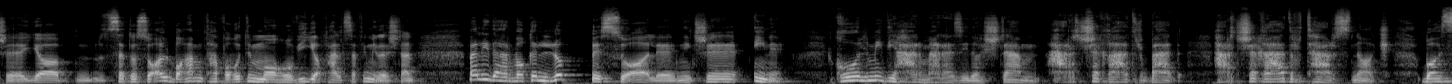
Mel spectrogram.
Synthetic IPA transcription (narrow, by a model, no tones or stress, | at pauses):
t͡ʃejɒːse̞t̪ʰɒsoʔɒːlbɒːhæmt̪ʰæfɒːvot̪ʰemɒːɦoviːjɒːfælsæfiːmiːd̪ɒːʃt̪ænvæliːd̪æɾvɒːɣelobːesoʔɒːleniːt͡ʃʰeiːnḛ | ɢoːlmiːd̪ihæɾmæɾæziːd̪ɒːʃt̪æmhæ̰ɾt͡ʃʰe̞ɣæd̪ɾbæd̪̥ | hæɾt͡ʃʰe̞ɣæd̪ɾt̪ʰæɾsnɒ̰ːcʰbɒːs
